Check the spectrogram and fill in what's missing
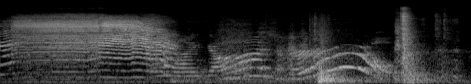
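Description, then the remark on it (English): A cat meows repeatedly at Anasira Veterinary Center in Harrisonburg, where it is having a dental procedure, starting with a long drawn-out wail and followed by several shorter rising-and-falling cries, with a brief clatter near the end. “In a nearby room, a cat is having a dental procedure.”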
